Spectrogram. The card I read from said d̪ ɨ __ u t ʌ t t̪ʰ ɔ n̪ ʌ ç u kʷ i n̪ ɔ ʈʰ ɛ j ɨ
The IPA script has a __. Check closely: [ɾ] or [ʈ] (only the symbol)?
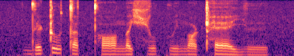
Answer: ʈ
